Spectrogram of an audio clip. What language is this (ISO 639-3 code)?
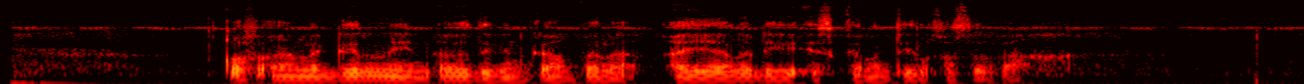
som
